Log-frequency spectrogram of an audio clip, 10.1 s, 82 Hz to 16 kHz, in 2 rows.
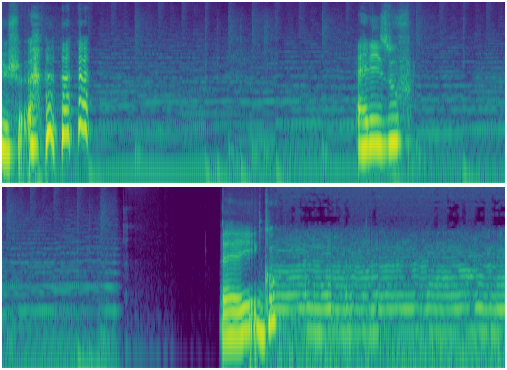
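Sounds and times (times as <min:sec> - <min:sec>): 
speech: 0:00.0 - 0:01.0, 0:03.6 - 0:04.2, 0:07.2 - 0:08.1
laughter: 0:00.3 - 0:00.9
housefly buzzing: 0:07.7 - 0:10.0.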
